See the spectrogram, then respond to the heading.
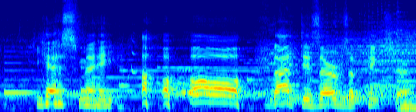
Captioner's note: gentle music; laughing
